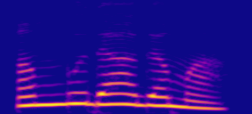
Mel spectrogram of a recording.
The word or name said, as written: ಅಂಬುದಾಗಮ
